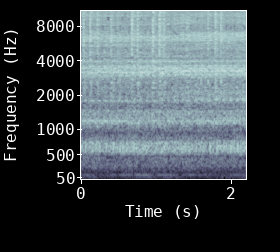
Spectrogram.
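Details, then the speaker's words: eZip electric scooter, throttle clamped open with wheel spinning unloaded to run batteries down while testing suspected charge fault: smooth steady even mid-pitched hum; normal hub motor running. "okay so you can hear the wheel going i have a clamp up there i see the clamp is right there just holding the throttle and i'm gonna let the batteries run down a bit"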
